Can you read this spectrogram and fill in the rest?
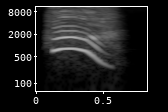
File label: VO en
